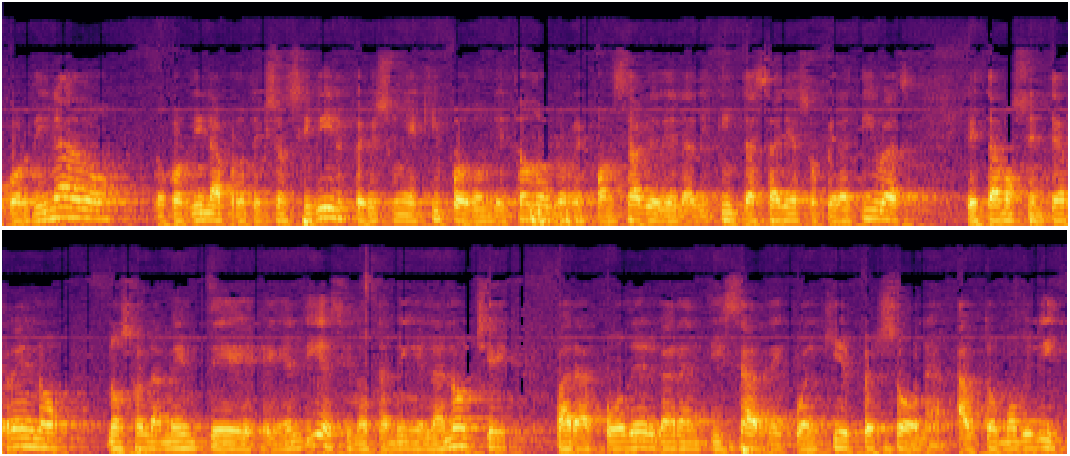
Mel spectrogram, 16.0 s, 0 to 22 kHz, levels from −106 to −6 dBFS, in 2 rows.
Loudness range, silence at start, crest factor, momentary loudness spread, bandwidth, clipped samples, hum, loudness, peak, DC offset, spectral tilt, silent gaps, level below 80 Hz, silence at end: 1 LU; 0 s; 16 dB; 6 LU; 9.4 kHz; under 0.1%; none; -20 LUFS; -2 dBFS; under 0.1%; -9 dB/octave; none; -42 dBFS; 0 s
